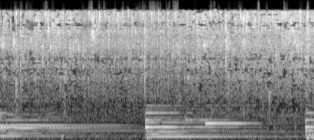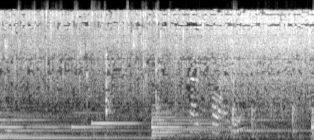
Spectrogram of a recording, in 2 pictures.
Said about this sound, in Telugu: ఇప్పుడు ఇందులో ఆనియన్స్ వేసుకుందాము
